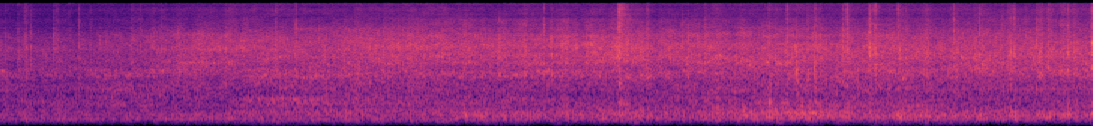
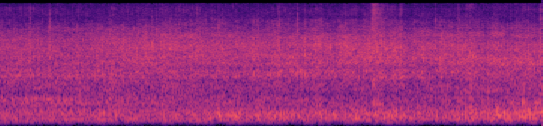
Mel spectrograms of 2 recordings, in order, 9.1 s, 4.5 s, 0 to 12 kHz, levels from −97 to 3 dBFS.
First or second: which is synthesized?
first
